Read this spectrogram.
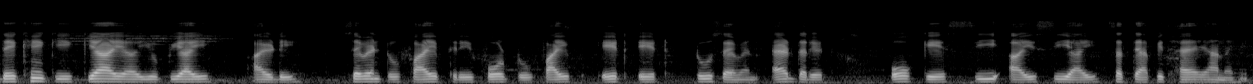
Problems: constant background noise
